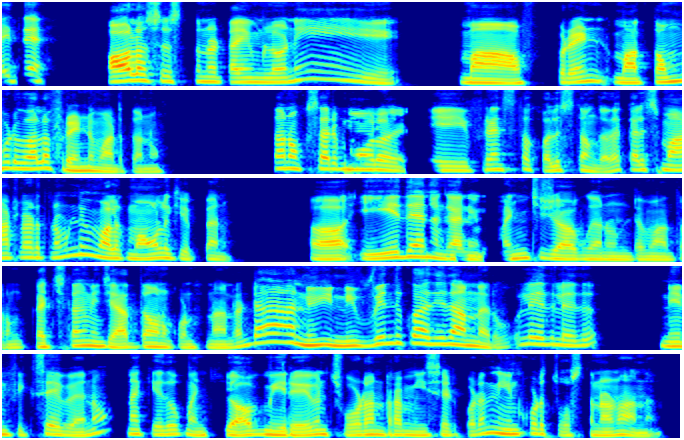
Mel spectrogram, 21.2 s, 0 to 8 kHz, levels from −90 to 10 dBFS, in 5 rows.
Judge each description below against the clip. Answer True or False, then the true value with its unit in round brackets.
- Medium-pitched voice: True (155 Hz)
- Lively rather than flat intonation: True (6.1 semitones)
